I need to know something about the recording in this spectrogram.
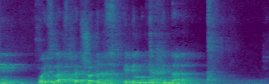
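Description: A man speaks calmly, lecturing.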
